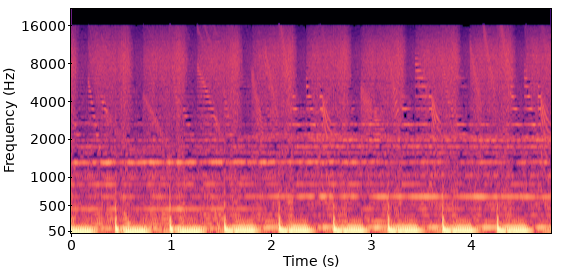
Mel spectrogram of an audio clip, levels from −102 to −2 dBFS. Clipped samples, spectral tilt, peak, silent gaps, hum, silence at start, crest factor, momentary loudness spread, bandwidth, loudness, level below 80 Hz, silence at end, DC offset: under 0.1%; -5.5 dB/octave; 0 dBFS; none; none; 0 s; 8 dB; 3 LU; 14.5 kHz; -12 LUFS; -10 dBFS; 0 s; 0.6%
